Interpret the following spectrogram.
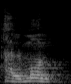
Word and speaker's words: almond: Ang uban magud mag-pronounce na almond, silent L.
